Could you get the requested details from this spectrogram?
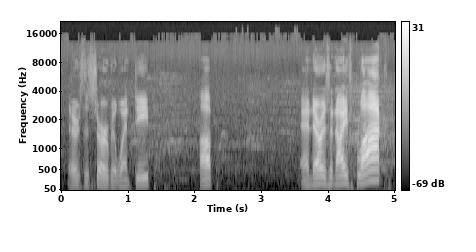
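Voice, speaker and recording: Raised and projected, a man's energetic voice swings very widely in pitch, recorded with a dry, close sound and no echo. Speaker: radio play-by-play announcer. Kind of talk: live play-by-play radio commentary of a volleyball match. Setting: radio broadcast from the gym. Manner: energetic, fluent broadcaster delivery.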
